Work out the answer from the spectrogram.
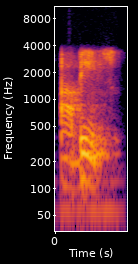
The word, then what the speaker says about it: apizza: So what I did was in Wikipedia, the pronunciation of a p I zva is abs.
